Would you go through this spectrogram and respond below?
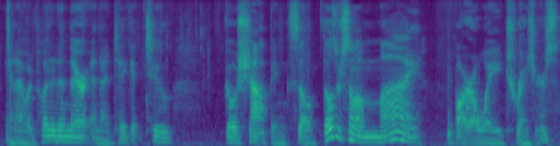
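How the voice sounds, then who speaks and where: A man with an American accent reading aloud at a children's storytime, expressive and deliberate, with casual asides in simple words. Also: mid-range voice, a little hiss or hum. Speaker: library storytime reader.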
